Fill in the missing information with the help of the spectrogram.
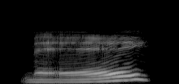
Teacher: It is said with a mid-rising tone, like may.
